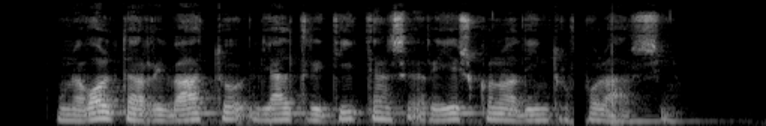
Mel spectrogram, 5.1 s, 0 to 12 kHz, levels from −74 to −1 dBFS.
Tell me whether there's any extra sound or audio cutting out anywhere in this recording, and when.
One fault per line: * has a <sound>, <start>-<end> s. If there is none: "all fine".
* has a dropout, 3.8-3.9 s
